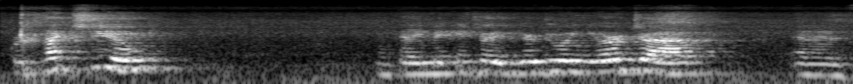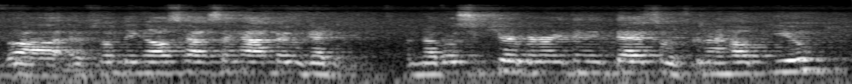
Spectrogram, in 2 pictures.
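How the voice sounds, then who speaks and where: A woman's voice: a little high, fairly even intonation, quick pace, darkish tone, a little hiss or hum. A woman running a transport staff safety meeting, quizzing the room in a direct way. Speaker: safety trainer. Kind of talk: leading a staff safety quiz. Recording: echoey room from far off.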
